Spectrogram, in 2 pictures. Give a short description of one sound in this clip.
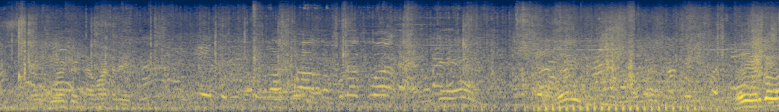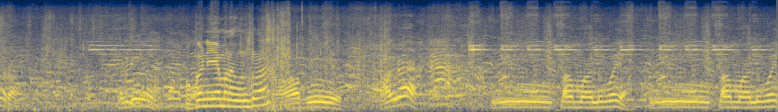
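A crowd chatters outdoors all around.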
